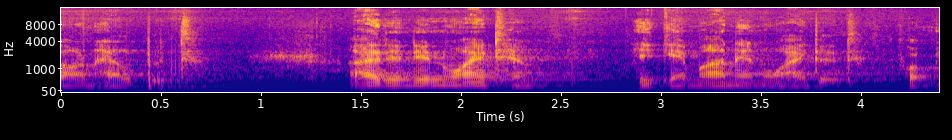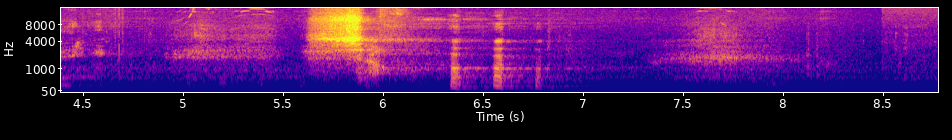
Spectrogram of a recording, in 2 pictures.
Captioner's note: laughs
